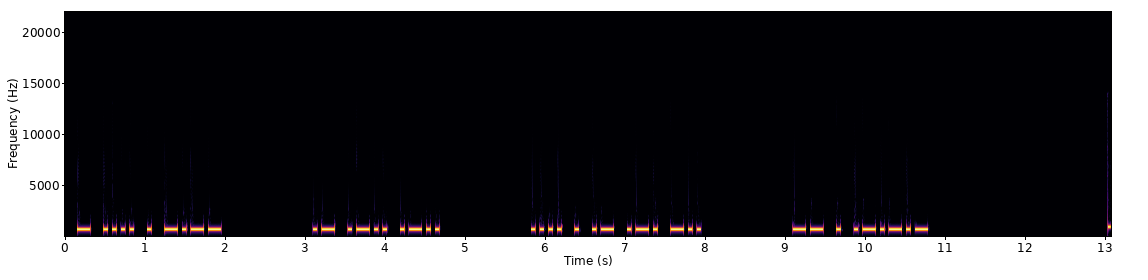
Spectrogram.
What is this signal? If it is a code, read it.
Morse code, heard as a keyed tone, about 22 wpm, 700 Hz. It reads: THEY ALL HEARD ME.
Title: 3x Word-Spacing - Sentences from Top 400 Words - 22wpm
